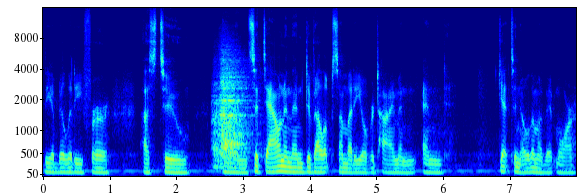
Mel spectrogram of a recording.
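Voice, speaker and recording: A soft-spoken man talks in a very deep, low pitch with monotone, flat intonation. Music plays in the background. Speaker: hospitality professional. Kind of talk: interview answer.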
